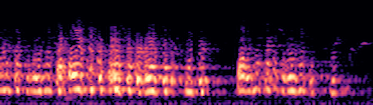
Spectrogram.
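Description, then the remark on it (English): Wild turkeys gobble at dawn just outside Patagonia, Arizona, as they leave their night roost in a tall sycamore tree to find food, in a rapid, rattling burst, followed by a second shorter gobble after a brief pause, fairly loud with no talking. Recorded by Lang Elliott for his Music of Nature series. “It's dawn, and the wild turkeys who roosted all night in a tall sycamore tree are heading off to find breakfast and making sure everybody knows about it.”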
